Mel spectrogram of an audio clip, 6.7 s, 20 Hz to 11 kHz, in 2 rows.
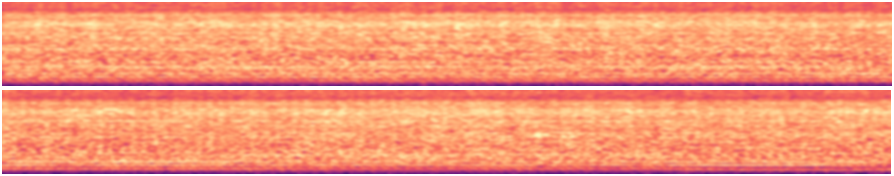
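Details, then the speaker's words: John Deere D140 riding mower, running after carb spray with the fuse-blowing issue fixed: a small single runs steadily with a busy, clattery top-end rattle over the exhaust note. The owner thinks it might need a valve adjustment; excessive valve clearance suspected. "might need a valve adjustment though"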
